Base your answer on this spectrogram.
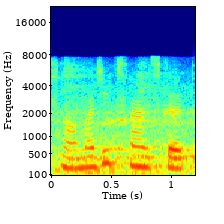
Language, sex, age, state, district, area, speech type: Hindi, female, 18-30, Madhya Pradesh, Hoshangabad, urban, spontaneous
